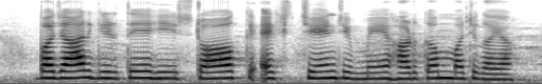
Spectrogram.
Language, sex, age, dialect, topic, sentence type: Hindi, female, 18-24, Marwari Dhudhari, banking, statement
